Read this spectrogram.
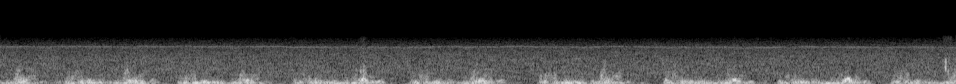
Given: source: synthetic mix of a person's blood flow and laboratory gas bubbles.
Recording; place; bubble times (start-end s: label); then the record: Doppler ultrasound of blood flow; precordium
9.42-9.52 s: bubbles
From the record:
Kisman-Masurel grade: 213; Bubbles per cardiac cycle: several, 3 to 8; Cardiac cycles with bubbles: 1 to 10%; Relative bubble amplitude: loud (0.450 to 0.775); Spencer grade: 1 (occasional bubble signal discernible with the cardiac motion signal, with majority of cardiac periods free of bubbles); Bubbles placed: only in the low amplitude regions of the cardiac cycle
